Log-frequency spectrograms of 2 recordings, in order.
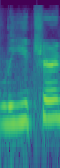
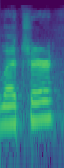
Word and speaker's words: leecher: It's pronounced leecher, not lecher.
